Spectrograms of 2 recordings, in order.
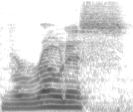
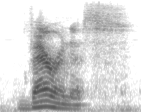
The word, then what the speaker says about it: Veronis: ram this door with with varonis sorry veronis right emphasis on the first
